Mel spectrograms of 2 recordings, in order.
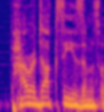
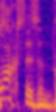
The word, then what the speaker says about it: paroxysms: Irish Twitter users went into one of their periodical paradoxisms. Oh, am I even saying that right? – Paroxysms.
